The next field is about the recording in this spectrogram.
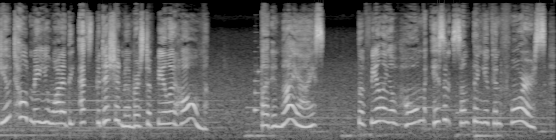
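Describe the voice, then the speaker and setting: An actress voicing a sweet, cheerful young woman who speaks gently and earnestly. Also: extremely high pitch, moderate pace. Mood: gentle. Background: soft game music.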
